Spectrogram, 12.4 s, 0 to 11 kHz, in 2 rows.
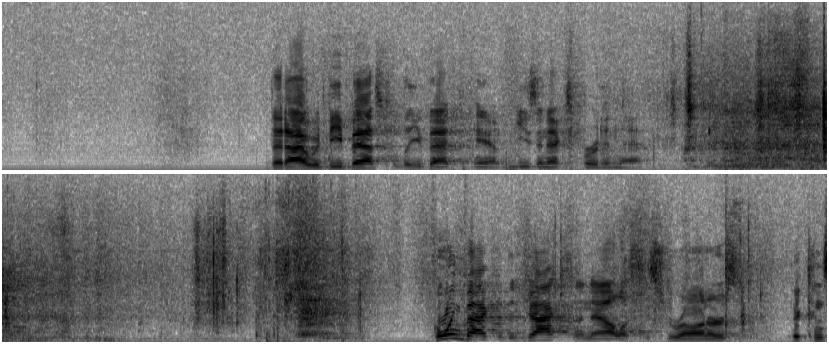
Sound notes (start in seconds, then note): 5.1 laughter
